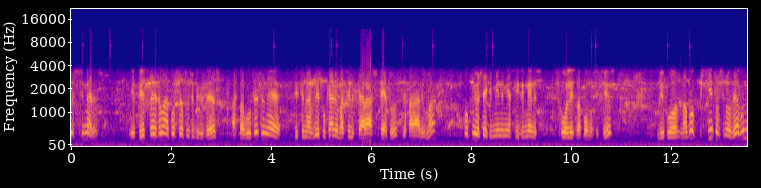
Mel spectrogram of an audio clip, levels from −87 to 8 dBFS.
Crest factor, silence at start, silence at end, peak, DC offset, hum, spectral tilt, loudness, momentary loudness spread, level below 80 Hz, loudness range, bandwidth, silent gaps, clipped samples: 16 dB; 0 s; 0 s; 0 dBFS; under 0.1%; none; -4 dB/octave; -15 LUFS; 13 LU; -56 dBFS; 3 LU; 8 kHz; none; under 0.1%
